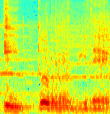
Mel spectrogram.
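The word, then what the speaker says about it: Itúrbide: felicitar a Pedro Iturbide Iturbide con acento en la u y me ha dicho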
